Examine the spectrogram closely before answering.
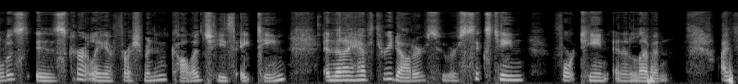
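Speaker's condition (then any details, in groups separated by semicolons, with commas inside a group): No condition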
